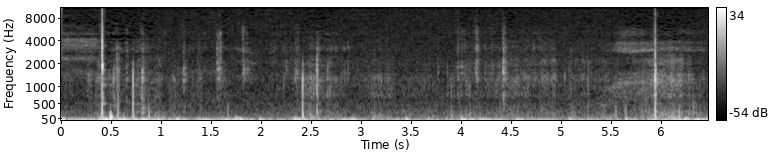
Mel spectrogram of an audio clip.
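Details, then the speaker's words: Supercharged Mini Cooper S R52 Sidewalk Edition after earlier misfiring, started with the ignition coils pulled and checked: a low, even idle with only stray clicks and no stumbles; it is not misfiring. One coil was found melted. "Well, definitely not misfiring. Interesting."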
